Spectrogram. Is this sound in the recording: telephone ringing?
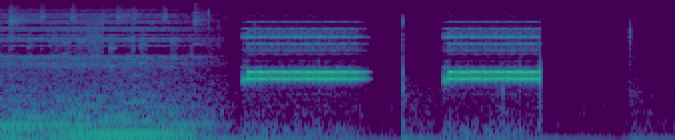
yes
